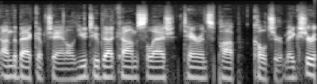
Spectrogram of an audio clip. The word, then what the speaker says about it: Popp: P-O-P-P, the second P is silent.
